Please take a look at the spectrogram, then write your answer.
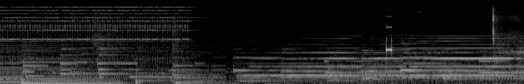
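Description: A telephone rings with a shrill, repeating electronic tone in a tonal, musical pattern, loud and close with no voices.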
